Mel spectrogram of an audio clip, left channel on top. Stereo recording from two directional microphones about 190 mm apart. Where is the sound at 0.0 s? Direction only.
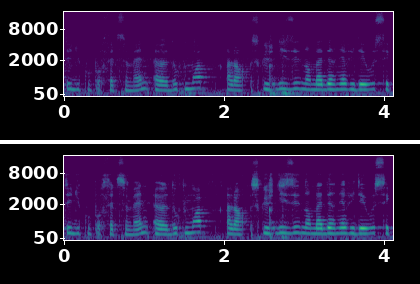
30° right (ahead or behind).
